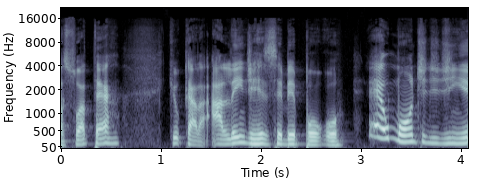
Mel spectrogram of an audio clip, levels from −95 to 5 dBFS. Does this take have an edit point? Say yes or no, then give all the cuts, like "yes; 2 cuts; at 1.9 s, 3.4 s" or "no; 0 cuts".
yes; 1 cut; at 2.9 s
